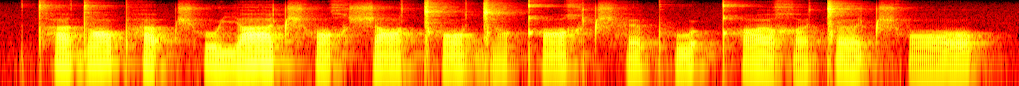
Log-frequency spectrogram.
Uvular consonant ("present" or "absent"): present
